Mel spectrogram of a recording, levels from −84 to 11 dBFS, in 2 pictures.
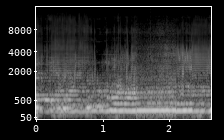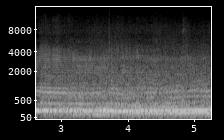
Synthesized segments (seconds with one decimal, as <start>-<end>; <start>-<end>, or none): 0.0-1.5; 2.1-2.7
